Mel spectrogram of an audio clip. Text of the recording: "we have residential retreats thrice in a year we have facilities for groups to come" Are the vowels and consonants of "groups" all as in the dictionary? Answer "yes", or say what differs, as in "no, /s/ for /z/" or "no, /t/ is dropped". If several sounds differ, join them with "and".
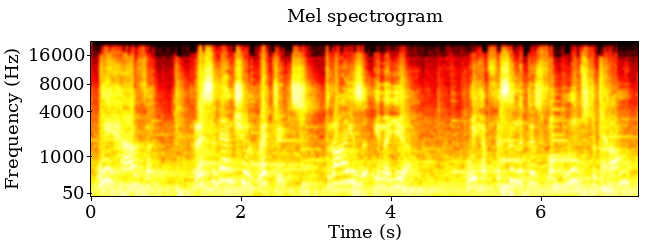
yes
